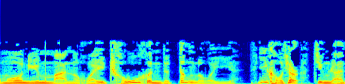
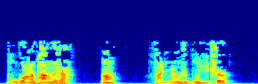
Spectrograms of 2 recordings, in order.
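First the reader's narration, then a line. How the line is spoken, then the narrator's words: Angry. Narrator (Chinese): 我我愤怒的说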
